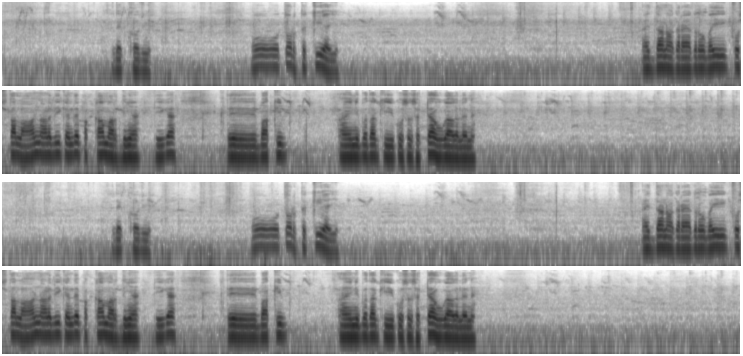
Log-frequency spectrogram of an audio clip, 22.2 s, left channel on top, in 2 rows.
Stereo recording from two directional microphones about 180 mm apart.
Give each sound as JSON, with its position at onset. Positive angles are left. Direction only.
{"t": 1.6, "sound": "speech", "side_deg": 5}
{"t": 3.8, "sound": "speech", "side_deg": 10}
{"t": 9.6, "sound": "speech", "side_deg": -5}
